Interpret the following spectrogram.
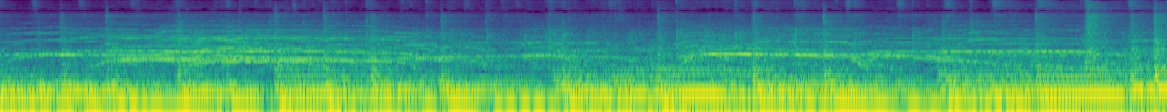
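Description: Rock band playing live, with drums and bass holding a steady groove, while pitched lines bend up and down over it and voices in the crowd whoop and shout.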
